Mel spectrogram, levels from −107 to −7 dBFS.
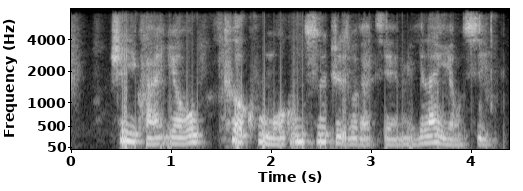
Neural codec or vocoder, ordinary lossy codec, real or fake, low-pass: none; Opus, 64 kbps; real; 7.2 kHz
